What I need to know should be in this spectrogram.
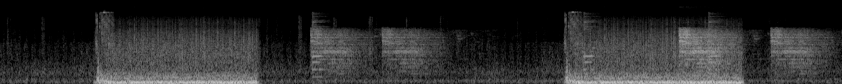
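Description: A flamethrower roars in long bursts.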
